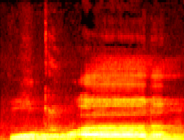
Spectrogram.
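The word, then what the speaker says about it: قرآنا: Lalu quranan ra ini termasuk huruf tawasul. Jadi bacanya agak diulur sedikit. Quranan bukan quranan kurang pas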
